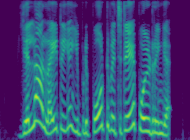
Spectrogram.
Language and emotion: Tamil, angry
